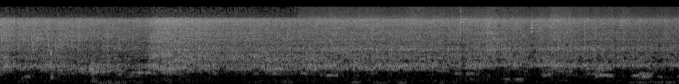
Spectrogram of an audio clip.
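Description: Oil heating in a pan for a river tilapia curry, giving a loud, dense, unbroken sizzling hiss that holds steady from start to finish.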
